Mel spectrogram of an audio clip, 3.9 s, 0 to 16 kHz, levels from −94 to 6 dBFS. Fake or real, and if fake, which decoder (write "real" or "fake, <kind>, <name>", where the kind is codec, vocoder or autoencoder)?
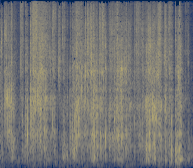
fake, codec, SNAC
